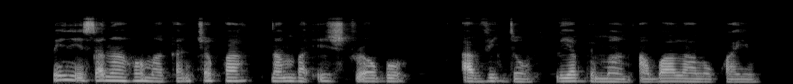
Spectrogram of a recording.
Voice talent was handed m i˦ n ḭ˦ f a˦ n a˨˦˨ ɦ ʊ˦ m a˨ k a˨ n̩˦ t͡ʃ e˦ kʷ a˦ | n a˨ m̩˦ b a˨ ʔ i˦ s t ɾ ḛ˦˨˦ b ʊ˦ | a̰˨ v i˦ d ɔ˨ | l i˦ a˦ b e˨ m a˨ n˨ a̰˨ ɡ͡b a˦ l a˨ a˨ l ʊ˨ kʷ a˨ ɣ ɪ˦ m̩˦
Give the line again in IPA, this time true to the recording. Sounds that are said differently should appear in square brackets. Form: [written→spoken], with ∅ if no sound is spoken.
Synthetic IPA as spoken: m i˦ n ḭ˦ [f→s] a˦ n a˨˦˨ ɦ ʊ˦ m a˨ k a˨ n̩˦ t͡ʃ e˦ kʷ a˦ | n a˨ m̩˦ b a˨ ʔ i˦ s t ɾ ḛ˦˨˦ b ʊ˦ | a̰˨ v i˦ d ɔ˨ | l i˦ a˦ b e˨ m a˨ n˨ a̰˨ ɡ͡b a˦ l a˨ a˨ l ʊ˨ kʷ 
